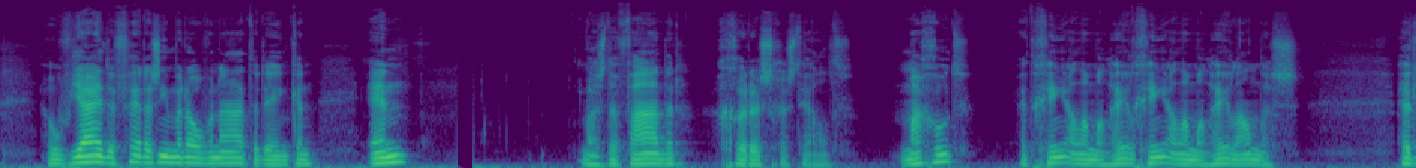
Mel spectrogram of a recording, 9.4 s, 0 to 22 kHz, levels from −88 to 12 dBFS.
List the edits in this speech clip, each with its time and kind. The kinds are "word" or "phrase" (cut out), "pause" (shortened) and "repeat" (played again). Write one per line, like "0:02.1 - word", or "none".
0:01.0 - word
0:07.5 - repeat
